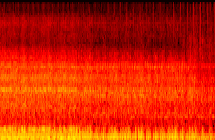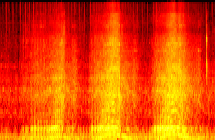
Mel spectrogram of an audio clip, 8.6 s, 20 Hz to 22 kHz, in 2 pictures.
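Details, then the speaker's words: Suzuki Bandit 1200 project bike, cold start with choke just let off: uneven, lumpy, coughing and spluttering idle that smooths little when blipped; misfire, running on three of four cylinders, cause not confirmed. "she's coughing and spluttering a little bit which isn't great but don't know if you can hear that through the microphone but it's definitely on three cylinders"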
